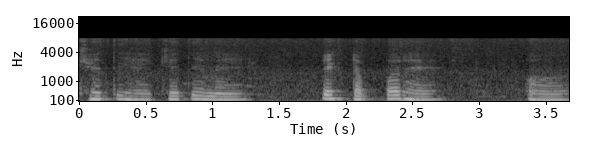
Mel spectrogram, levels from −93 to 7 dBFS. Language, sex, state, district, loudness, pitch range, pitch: Hindi, male, Bihar, Bhagalpur, -34 LUFS, 135-160 Hz, 145 Hz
